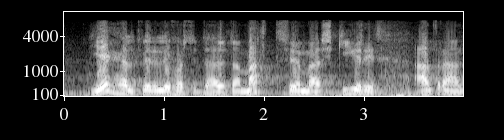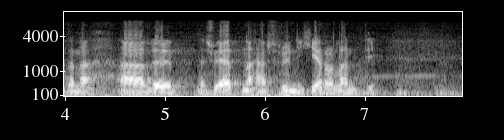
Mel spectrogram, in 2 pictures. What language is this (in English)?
Icelandic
